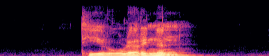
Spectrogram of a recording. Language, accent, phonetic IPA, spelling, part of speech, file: German, Austria, [tiˈʁoːləʁɪnən], Tirolerinnen, noun, De-at-Tirolerinnen.ogg
- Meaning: plural of Tirolerin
